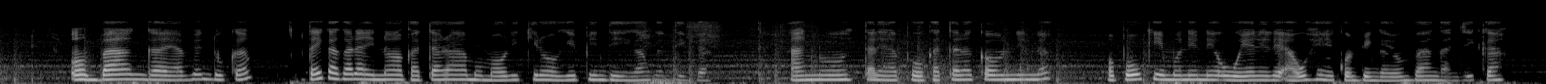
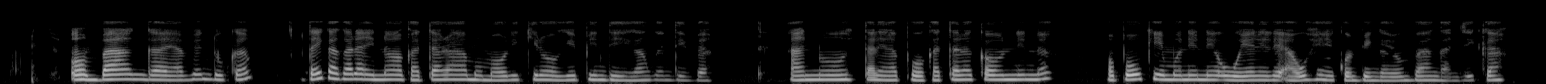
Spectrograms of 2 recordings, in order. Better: second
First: background sound (Train); 17 dB below the speech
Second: none

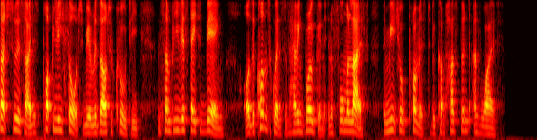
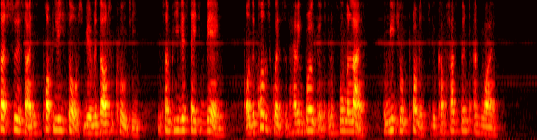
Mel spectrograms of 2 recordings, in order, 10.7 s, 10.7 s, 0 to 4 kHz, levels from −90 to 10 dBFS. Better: first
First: none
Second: noise reduction (neural separator model SepFormer DNS4)

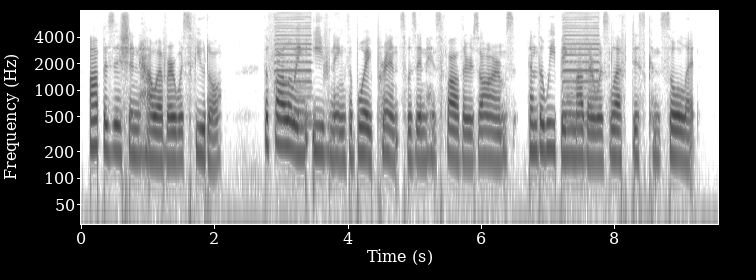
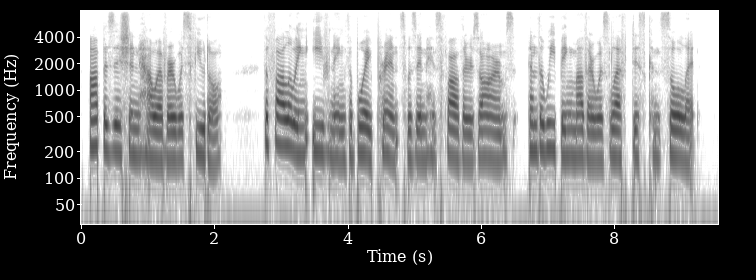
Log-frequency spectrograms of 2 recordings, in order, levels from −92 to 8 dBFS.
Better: second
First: background sound (Vehicle horn, car horn, honking); 20 dB below the speech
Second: none

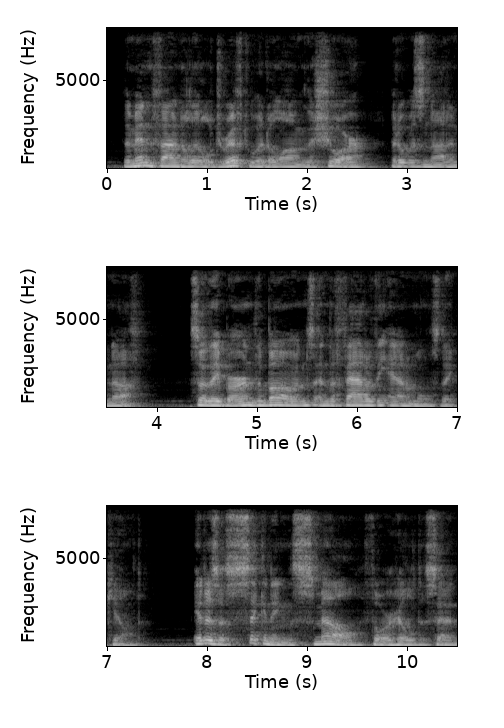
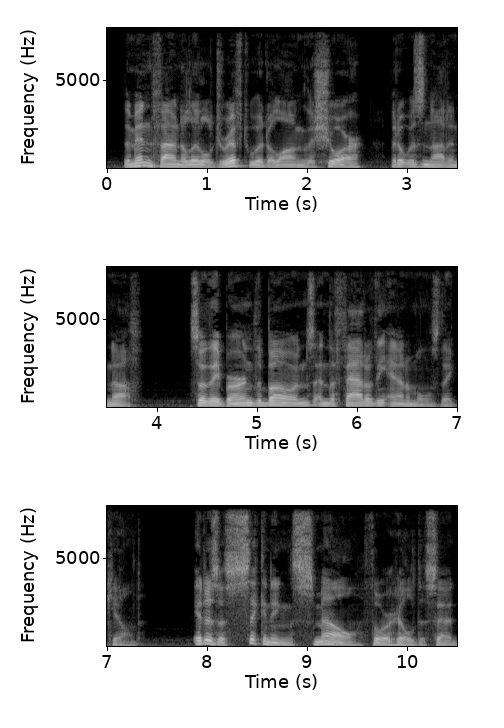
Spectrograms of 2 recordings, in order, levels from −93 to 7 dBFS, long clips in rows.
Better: second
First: room echo; dies away in 0.4 s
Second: none

